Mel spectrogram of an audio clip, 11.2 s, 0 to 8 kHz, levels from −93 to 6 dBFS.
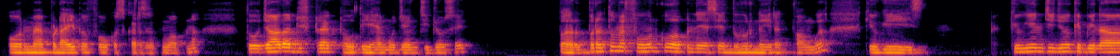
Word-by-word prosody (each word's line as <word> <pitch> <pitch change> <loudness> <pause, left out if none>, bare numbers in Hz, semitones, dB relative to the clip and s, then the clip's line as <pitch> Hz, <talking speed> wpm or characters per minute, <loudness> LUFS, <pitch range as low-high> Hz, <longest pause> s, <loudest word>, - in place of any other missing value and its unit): और 125 0 +3
मैं 125 0 +4
पढ़ाई 125 0 +3
पे 125 0 -3
फ़ोकस 115 -2 -5
कर 115 - -4
सकूँ 110 +1 -7
अपना। 130 +9 -9 0.5
तो 145 0 +4
ज़्यादा 160 +2 +8
डिस्ट्रैक्ट 150 -3 -2
होती 125 0 +1
है 120 0 -1
मुझे 115 +1 -2
इन 115 0 -2
चीज़ों 115 +1 -5
से, 140 +6 -6 1.0
पर 120 -2 +2
परंतु 160 +5 +1
मैं 185 - +2
फ़ोन 165 -2 0
को 165 -2 +3
अपने 145 -2 -2
से 140 -1 -2
दूर 130 0 0
नहीं 120 -2 0
रख 120 +3 -7
पाऊँगा 115 0 -4 0.4
क्योंकि 125 0 +1
इस 120 +1 -7 0.9
क्योंकि 150 +2 +1
इन 160 - 0
चीज़ों 160 0 +1
के 155 - 0
बिना 145 -1 +1
130 Hz, 185 wpm, -23 LUFS, 120-155 Hz, 1.0 s, ज़्यादा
